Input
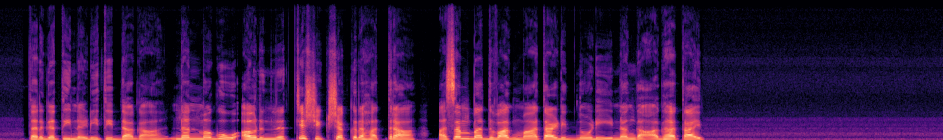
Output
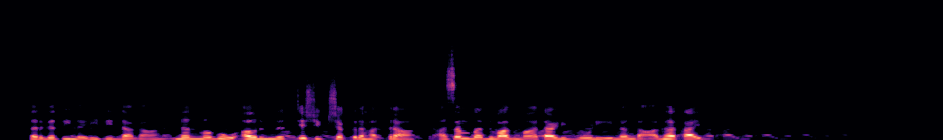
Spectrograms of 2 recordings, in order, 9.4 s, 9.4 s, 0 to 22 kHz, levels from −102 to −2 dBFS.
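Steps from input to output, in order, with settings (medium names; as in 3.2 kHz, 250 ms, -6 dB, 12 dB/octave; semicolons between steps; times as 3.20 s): tape echo 389 ms, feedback 56%, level -17.5 dB, low-pass 2.2 kHz; spectral contrast expander 2.5:1; trim +4.5 dB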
